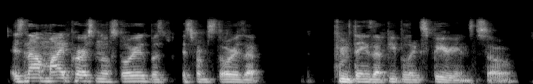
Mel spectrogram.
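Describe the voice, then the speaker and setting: A somewhat breathy man speaks at a moderate pace with fairly even intonation. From Guyana. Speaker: singer-songwriter. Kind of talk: casual interview.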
